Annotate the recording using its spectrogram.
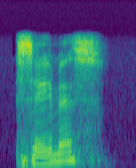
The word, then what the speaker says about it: Samus: Was it Samus? I would say him too. But am I saying that right? – Samus.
